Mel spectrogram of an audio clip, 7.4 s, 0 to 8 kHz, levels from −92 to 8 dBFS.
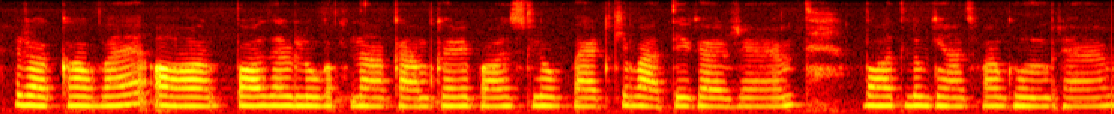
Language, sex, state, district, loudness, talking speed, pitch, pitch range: Hindi, female, Haryana, Charkhi Dadri, -20 LUFS, 195 wpm, 230 Hz, 225-240 Hz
